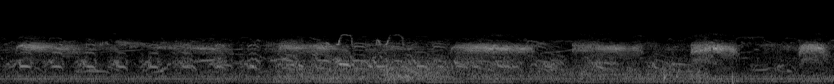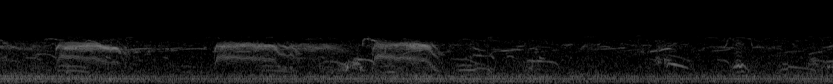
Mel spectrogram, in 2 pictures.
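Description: A flock of birds calling: a run of short, loud calls, one or two a second, over a constant chatter of fainter calls, thinning out after about thirteen seconds. A low steady hum runs underneath.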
